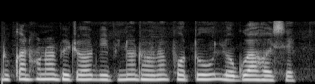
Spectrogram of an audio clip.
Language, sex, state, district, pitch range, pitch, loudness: Assamese, female, Assam, Sonitpur, 215-230 Hz, 220 Hz, -14 LUFS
